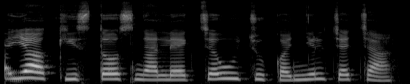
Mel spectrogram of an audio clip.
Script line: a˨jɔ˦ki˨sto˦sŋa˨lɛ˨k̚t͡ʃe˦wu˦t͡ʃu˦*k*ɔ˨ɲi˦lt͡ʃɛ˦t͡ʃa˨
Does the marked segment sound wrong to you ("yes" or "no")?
no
